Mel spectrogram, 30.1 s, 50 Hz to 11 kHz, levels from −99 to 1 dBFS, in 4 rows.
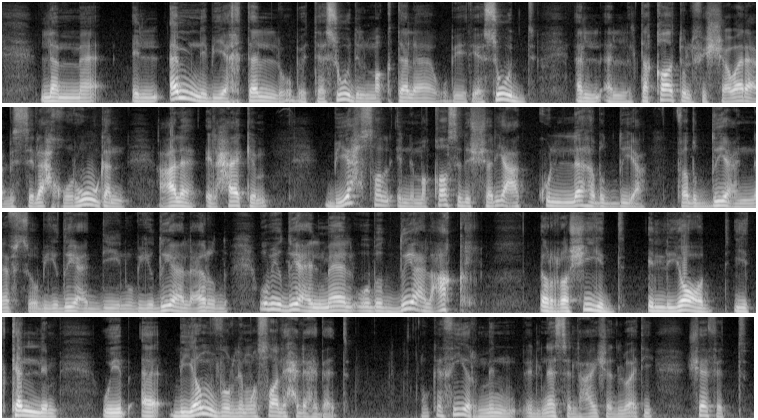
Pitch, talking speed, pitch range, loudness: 115 Hz, 90 wpm, 105-130 Hz, -21 LUFS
